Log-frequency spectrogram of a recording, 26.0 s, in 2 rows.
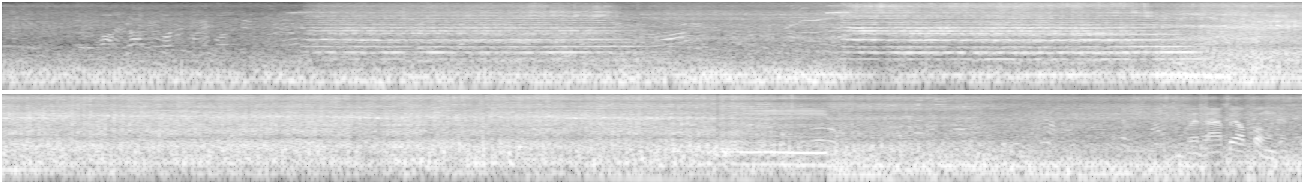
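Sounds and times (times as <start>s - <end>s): train horn: 2.9s - 6.5s, 8.3s - 12.2s, 20.2s - 21.4s
train wheels clattering on rails: 10.2s - 26.0s.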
